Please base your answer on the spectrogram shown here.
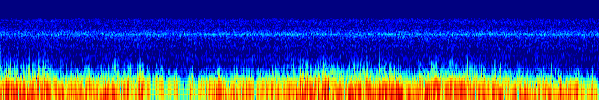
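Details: Muffled low rumble and hiss from a nest camera at night, with no calls or other animal sounds heard.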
